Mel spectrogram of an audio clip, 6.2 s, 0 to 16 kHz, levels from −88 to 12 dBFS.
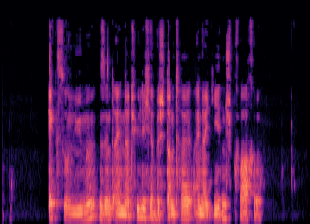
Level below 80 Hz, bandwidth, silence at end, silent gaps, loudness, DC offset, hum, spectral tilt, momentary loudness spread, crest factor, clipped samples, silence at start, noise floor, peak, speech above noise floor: -52 dBFS; 11.5 kHz; 1 s; none; -15 LUFS; under 0.1%; none; -5.5 dB/octave; 5 LU; 16 dB; under 0.1%; 0.95 s; -71 dBFS; 0 dBFS; 56 dB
